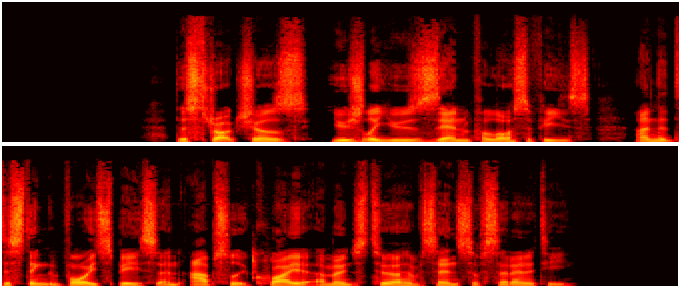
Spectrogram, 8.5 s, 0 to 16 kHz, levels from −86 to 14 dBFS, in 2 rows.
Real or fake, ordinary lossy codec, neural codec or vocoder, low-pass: real; MP3, 96 kbps; none; 14.4 kHz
